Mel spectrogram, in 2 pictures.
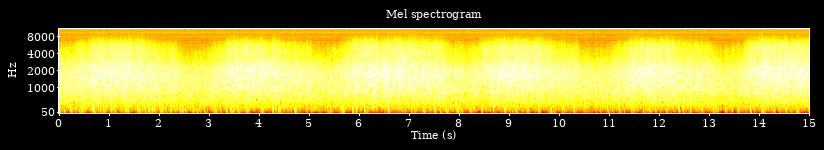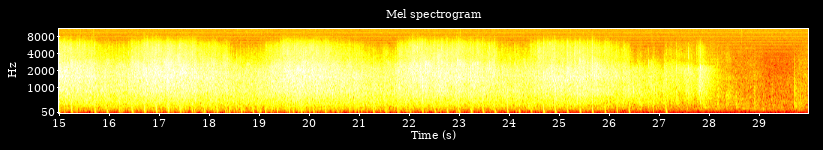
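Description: Theatre audience applauding at the end of a dance, the clapping swelling and easing in waves every few seconds, then dropping away suddenly near the end.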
